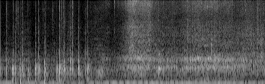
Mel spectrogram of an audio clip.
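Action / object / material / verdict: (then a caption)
tap / cardboard box / cardboard / none. Long green-painted nails tap and scratch the green paper lining and walls of an open, empty, floral-printed cardboard keepsake box. A quick run of sharp, dry taps with a low hum beneath is followed by a steadier, softer scratching hiss.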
